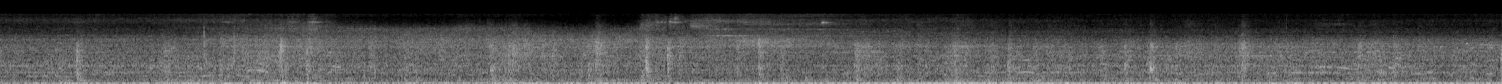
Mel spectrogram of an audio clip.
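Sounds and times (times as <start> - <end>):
standing train rumble and hum: 0.0 - 15.0.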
